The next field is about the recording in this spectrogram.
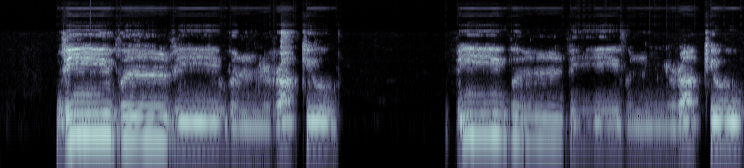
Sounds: Sigh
